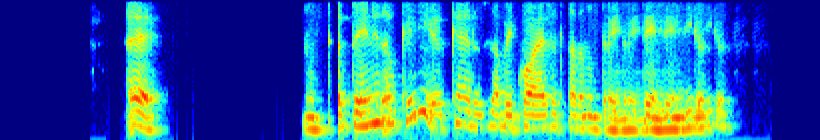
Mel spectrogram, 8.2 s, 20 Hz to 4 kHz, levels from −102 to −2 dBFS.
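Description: The clip is speech carried over a narrowband call link, with nothing above 4 kHz, which fits G.711 mu-law coding. At 4.38 to 4.42 s there is short concealed packet loss. About 20 ms of audio arrived too late to play. The receiver extended the preceding sound to cover the gap, then blended back, leaving a brief smear. From 6.17 s to the end, a doubled audio track appears. A second full-band copy trails by roughly 200 ms, about 5 dB quieter, with no room colour. It starts abruptly, likely from the signal being captured again through a slower path.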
